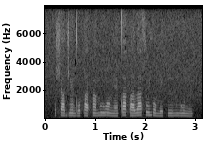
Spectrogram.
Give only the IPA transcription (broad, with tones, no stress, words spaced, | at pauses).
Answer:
ʃa˦d͡ʒɛ̃˦˨ do˨˦fa˧fã˦ mu˦wɔ̃˦˨ ɡɛ̃˨˦ ta˦˨fa˨˦la˦su˦ jo˦˨me˧ kĩ˧mi˧ wĩ˨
